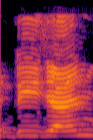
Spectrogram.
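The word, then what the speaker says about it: design: है डिजाइन ठीक है डिजाइन में भी देखिए आप यहां पे एन से पहले आपका जी आया है तो जी को हम साइलेंट करेंगे और इसको हम क्या बोलेंगे डिजाइन बोलेंगे उसके बाद नेक्स्ट लेते हैं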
